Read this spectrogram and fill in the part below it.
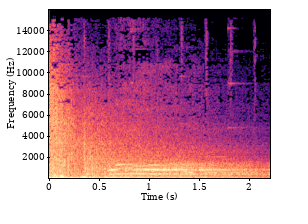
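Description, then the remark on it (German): A single revolver shot, fired at a man and wounding him in the jaw, cracks out sharply at the start, then a long reverberant tail rings and slowly fades. “Ein Schuss meines Revolvers verwundete ihn am Kiefer.”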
